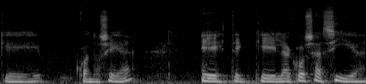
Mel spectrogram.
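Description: The man's voice comes out somewhat breathy. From Uruguay. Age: 70s. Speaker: veteran radio and TV broadcaster; interview guest. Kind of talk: interview. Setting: radio studio. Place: studio. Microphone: studio mic.

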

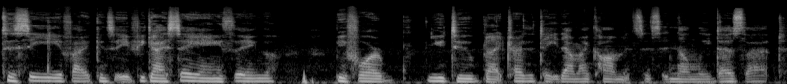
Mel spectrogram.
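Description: Quiet and somewhat breathy, a woman's very deep, low voice moves at a moderate pace with fairly even intonation. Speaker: small YouTuber. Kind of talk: casual vlog talk to camera. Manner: quiet, keeping voice down; halting, many fillers.

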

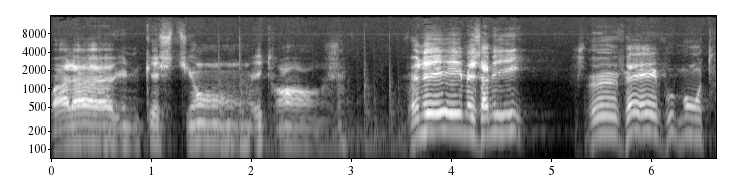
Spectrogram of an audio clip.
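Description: Using a put-on character voice, a man speaks very slowly at a medium pitch. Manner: mysterious, welcoming.

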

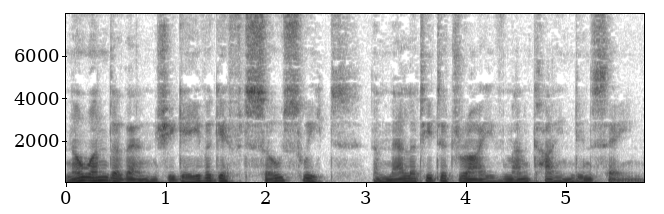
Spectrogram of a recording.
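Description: Somewhat breathy speech comes with a Welsh accent and a dark, mellow tone. Pitch variation is ordinary, and the background is quiet. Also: man, fairly low pitch for a man. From Wales, Aberaeron area. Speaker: poet and actor. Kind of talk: poetry reading. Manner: expressive.

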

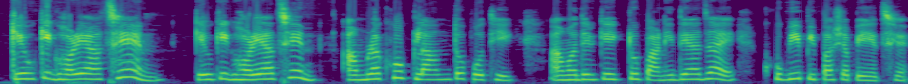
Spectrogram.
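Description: In a cartoonish character voice at middle pitch, the speaker talks at a fairly slow pace. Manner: respectful, dutiful.

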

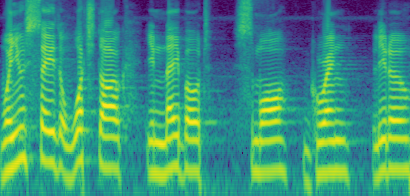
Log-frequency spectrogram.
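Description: A man with a high pitch. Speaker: instructor. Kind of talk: tutorial. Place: workshop. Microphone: lapel.

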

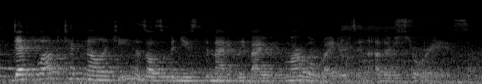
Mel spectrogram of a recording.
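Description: Noticeable background noise and audible room echo surround the speech. It moves at a moderate pace. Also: woman. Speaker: fan panelist in costume. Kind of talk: reading aloud. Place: hall. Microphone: camera far.

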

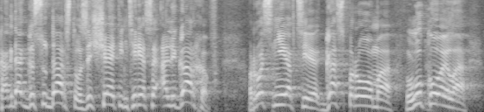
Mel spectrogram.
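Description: With a quiet background, a man talks at a high pitch. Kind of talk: political debate speech. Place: studio. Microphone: lapel.

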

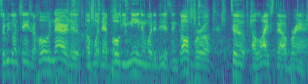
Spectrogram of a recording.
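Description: With an American accent, a man speaks at a fairly quick pace with ordinary pitch variation amid noticeable background noise. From South Florida (Hollywood, Florida); Florida. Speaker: retired NFL player. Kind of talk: casual chat on golf course. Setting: outdoors on golf course. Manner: animated. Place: open country.

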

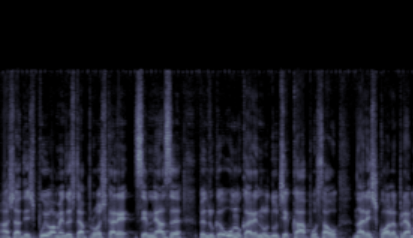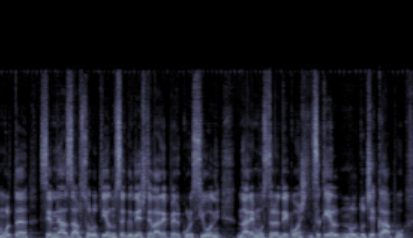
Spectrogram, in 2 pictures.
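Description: Against a quiet background, a man with a fairly high pitch speaks at a fairly quick pace, with lively intonation and very even loudness. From Romania. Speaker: podcast host. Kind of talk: casual chat. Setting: livestream. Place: studio. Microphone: studio mic.

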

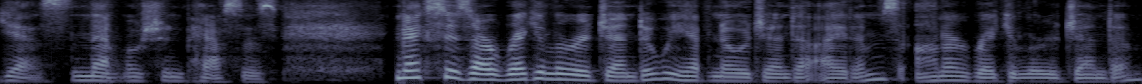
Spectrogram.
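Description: A woman with a very deep, low voice and a dark, mellow tone, fairly quick in pace, with very wide pitch swings, recorded dry and close with no echo against a quiet background. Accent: slight Chicago. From Chicago. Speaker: county commissioner chairing meeting. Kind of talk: public meeting chairing. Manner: formal.

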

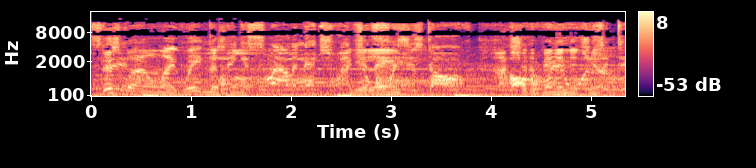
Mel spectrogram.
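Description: A man speaks at a moderate pace over loud music in the background. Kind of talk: casual vlog chat. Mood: relaxed, candid. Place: car. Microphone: phone near.

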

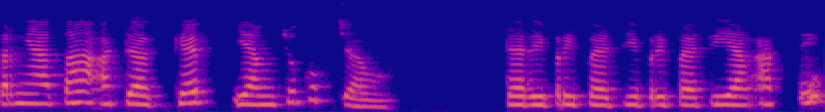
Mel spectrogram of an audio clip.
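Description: Against a quiet background, a woman speaks fairly slowly with lively intonation. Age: 30s. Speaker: event moderator. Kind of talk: formal moderation. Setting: video call. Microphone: earbuds.

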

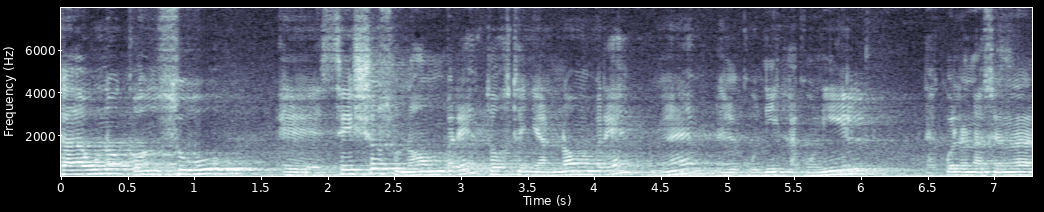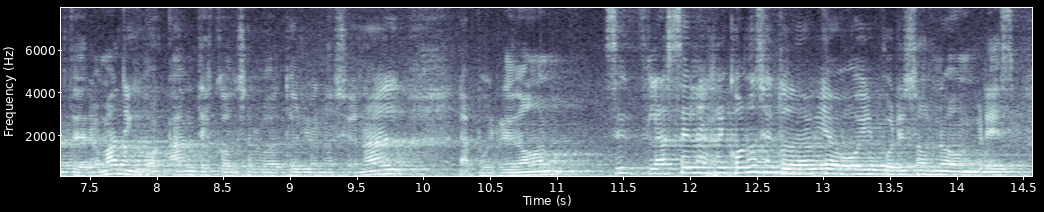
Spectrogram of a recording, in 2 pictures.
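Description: A woman speaks with lively intonation. Audible room echo and noticeable background noise surround her. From Argentina, Buenos Aires area. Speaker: university rector. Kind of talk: conference talk. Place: hall. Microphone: handheld.

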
